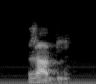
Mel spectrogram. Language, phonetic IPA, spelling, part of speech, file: Polish, [ˈʒabʲi], żabi, adjective, LL-Q809 (pol)-żabi.wav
